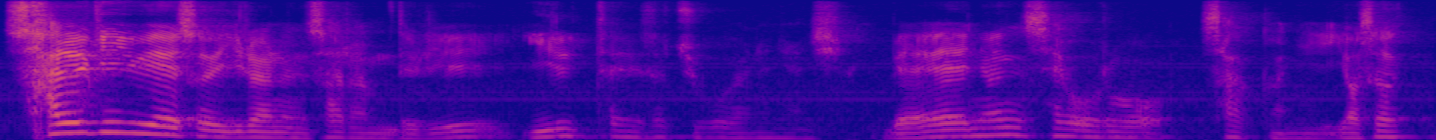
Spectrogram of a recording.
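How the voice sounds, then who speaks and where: A man delivering a sermon from the pulpit, his voice strikingly bright and forward. He talks in an earnest, emphatic way, pausing on fillers and then driving hard on key phrases. His pitch sits in an ordinary middle register. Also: animated, vocal fry. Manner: earnest, emphatic preaching with sudden loud stresses and fillers. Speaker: pastor.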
